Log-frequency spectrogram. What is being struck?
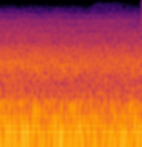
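Nothing is struck.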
